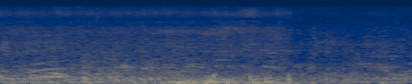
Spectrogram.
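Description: Voices of passersby talking, over a low rumble that swells about a second in.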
